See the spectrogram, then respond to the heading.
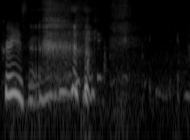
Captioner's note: laughing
